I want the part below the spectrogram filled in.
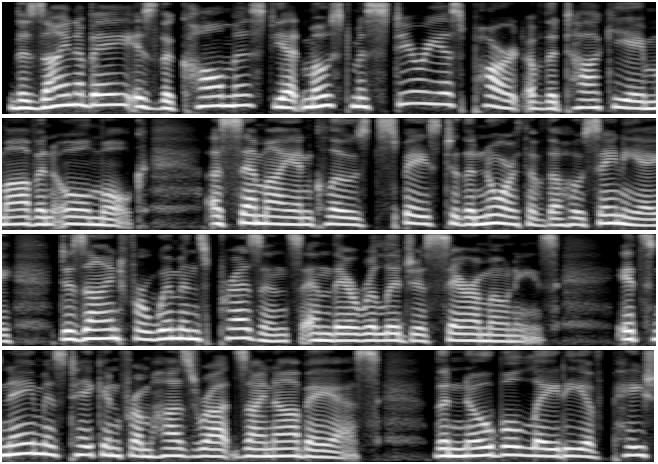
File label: zeynabiyeh english; zeynabiyeh moaven al molk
